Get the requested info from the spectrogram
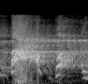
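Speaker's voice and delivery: loud high screaming cries; mock screams. Dying auntie screaming, loud. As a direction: scream in terror. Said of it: "she was screaming".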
